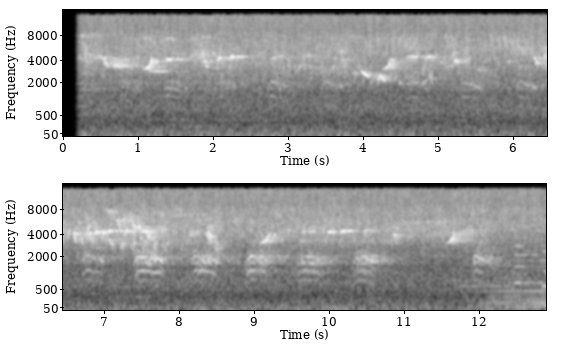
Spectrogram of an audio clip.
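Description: Outdoor ambience: birds calling repeatedly in short rising and falling chirps over a steady low background rumble. Music comes in near the end.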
